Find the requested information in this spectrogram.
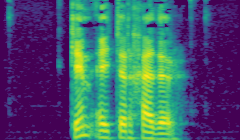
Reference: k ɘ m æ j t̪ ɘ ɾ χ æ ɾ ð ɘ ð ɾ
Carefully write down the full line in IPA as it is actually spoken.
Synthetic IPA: k ɘ m æ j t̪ ɘ ɾ χ æ ð ɘ ɾ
